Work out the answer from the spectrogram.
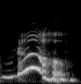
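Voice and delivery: high, emphatic declaration; acting a woman summoning defiant pride; proud resolve. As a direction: declare it to yourself with rising conviction. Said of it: "with tremendous pride".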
